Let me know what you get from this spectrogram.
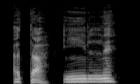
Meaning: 1. waterfall 2. anything that is flowing downward, such as water from melting snow, or smoke or fog that flow downward into a valley
- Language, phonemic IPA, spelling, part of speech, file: Navajo, /ʔɑ̀tɑ̀hʔíːlĩ́/, adahʼíílį́, noun, Nv-adahʼíílį́.ogg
